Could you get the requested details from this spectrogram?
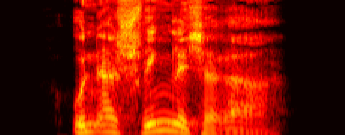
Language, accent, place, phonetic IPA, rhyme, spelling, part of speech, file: German, Germany, Berlin, [ʊnʔɛɐ̯ˈʃvɪŋlɪçəʁɐ], -ɪŋlɪçəʁɐ, unerschwinglicherer, adjective, De-unerschwinglicherer.ogg
- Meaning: inflection of unerschwinglich: 1. strong/mixed nominative masculine singular comparative degree 2. strong genitive/dative feminine singular comparative degree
